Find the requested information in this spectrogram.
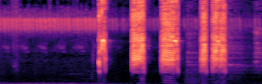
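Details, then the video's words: Black francolin calling, played to make francolins answer: a quick sharp note, two long harsh grating rasps, then two shorter scratchy notes, the five-part phrase lasting about one and a half seconds over a thin high-pitched whine. "تیتر کی بولیاں - کالا تیتر بلانے کا طریقہBlack Teetar Voice"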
